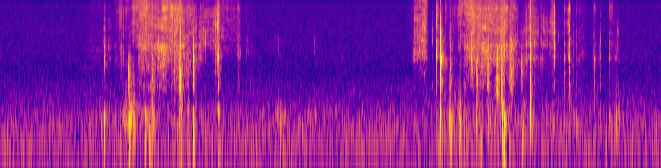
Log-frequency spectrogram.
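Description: Pages of a CD album booklet turned by hand, twice: each turn is a papery rustle of about two seconds with small sharp clicks.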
